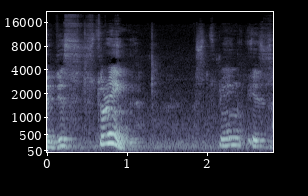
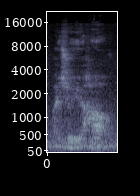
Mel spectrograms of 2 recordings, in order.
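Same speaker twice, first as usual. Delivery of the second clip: voiceless, secretive promise; whispered aside; 12 dB quieter, faster than usual. Real, not acted. About to spin the wooden eggplant, whispering to viewers. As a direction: lean in and whisper it.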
